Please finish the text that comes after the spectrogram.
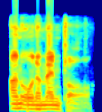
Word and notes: unornamental: British English

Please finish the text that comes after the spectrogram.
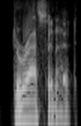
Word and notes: deracinate: American English

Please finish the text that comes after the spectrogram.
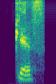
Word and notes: kif: Indian

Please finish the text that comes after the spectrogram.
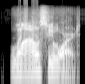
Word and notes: lousewort: American English

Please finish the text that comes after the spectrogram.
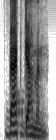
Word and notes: Backgammon: Indian

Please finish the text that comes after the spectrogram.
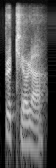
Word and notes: procurer: Indian

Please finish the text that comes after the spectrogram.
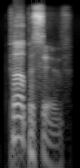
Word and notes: purposive: British English

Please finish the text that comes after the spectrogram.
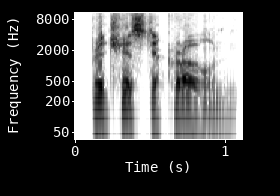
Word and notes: brachistochrone: American English

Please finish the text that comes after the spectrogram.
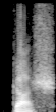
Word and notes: gush: American English

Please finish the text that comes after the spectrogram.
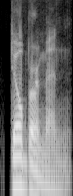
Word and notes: Doberman: American English

